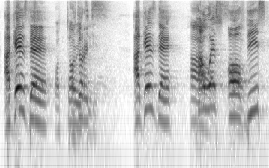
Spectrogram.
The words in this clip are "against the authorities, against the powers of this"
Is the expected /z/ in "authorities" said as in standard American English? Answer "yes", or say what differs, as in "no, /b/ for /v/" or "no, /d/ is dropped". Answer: no, /z/ is dropped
